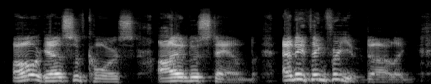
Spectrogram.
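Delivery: deep, low male voice with an obliging tone. Imitating the voice from the speaker in a flipped-open game board, deep male voice. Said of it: "some kind of like deep male voice going like".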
